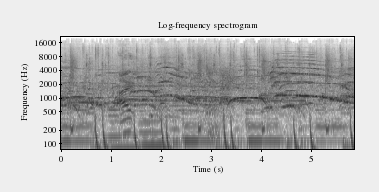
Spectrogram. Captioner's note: audience cheering continues; audience cheering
